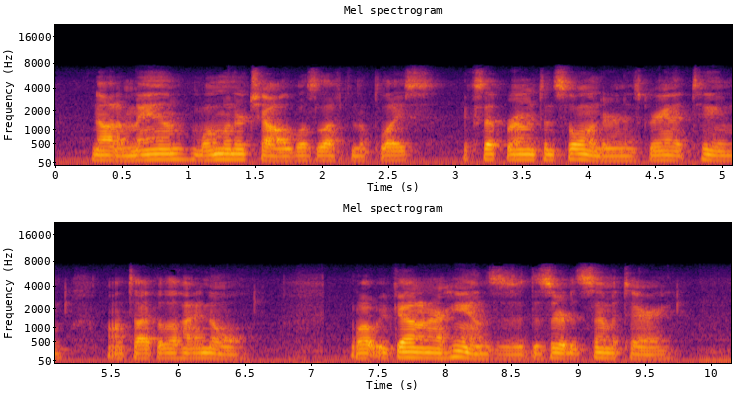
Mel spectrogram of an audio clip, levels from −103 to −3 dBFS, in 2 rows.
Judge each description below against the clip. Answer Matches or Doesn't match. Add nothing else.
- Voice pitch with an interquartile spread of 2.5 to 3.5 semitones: Matches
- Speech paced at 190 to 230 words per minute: Matches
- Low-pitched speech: Matches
